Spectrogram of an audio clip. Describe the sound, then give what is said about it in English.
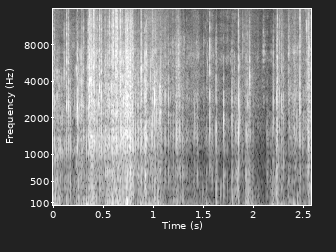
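Pistachio shells are handled and cracked open in a busy, continuous stream of crinkly clicks, snaps and rustles that stays fairly loud throughout. “Okay, sorry, I'm just taking a few more because I'm kind of hungry. What? There's no pistachio in this one. It's just a shell.”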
